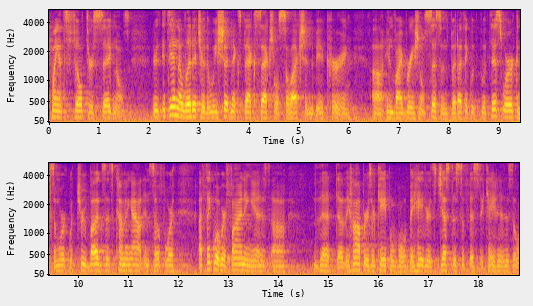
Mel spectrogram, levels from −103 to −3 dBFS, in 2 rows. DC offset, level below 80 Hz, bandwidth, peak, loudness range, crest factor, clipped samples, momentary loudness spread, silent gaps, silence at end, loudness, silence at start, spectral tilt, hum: 6%; -32 dBFS; 5.4 kHz; 0 dBFS; 4 LU; 16 dB; under 0.1%; 9 LU; none; 0 s; -16 LUFS; 0 s; -6.5 dB/octave; none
